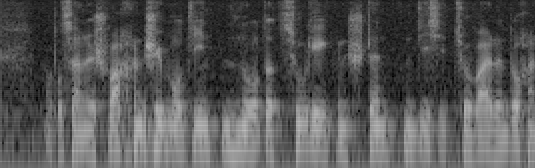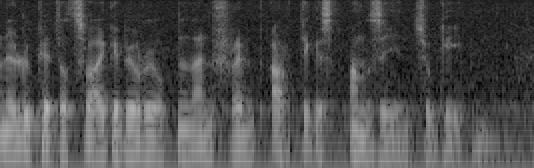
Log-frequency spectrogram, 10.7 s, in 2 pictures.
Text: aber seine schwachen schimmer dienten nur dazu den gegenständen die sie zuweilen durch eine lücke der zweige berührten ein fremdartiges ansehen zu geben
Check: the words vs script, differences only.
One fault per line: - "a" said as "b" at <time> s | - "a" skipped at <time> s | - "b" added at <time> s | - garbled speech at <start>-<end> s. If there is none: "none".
- "den" skipped at 3.1 s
